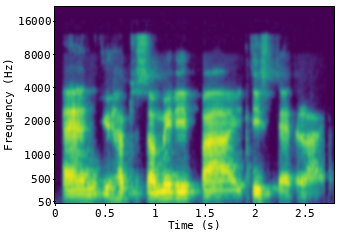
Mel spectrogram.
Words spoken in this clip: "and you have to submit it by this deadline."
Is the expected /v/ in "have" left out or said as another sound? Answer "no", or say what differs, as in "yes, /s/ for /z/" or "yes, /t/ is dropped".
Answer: yes, /f/ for /v/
